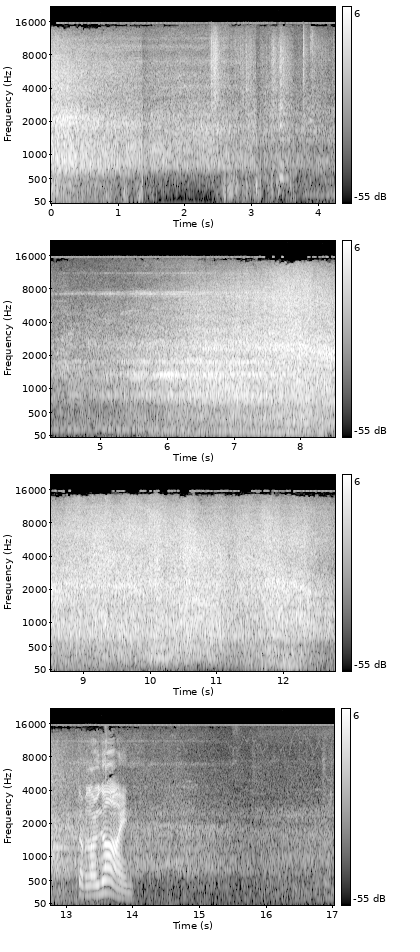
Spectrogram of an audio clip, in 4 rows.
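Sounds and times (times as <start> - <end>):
train wheels rushing on rails: 0.0 - 15.3
diesel engine humming: 2.6 - 11.8.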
